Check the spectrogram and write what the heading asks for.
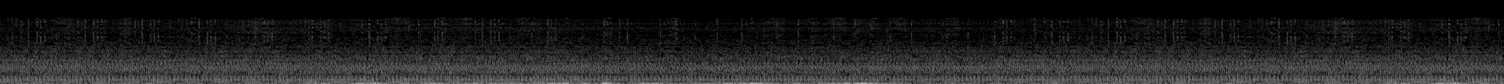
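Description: Film projector running: a steady mechanical hum with a fast, even clatter from the film advance, and a few louder clacks in the middle.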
